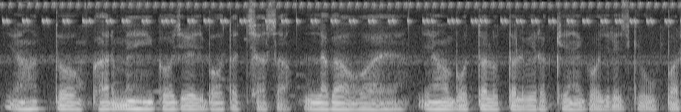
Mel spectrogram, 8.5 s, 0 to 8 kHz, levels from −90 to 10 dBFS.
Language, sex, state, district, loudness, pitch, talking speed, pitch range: Hindi, male, Bihar, Begusarai, -16 LUFS, 90 Hz, 150 wpm, 85-95 Hz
